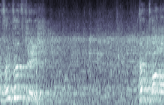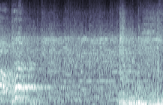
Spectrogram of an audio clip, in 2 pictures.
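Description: A voice speaks two short phrases in a large hall, then rock music with electric guitar starts just before the end.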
